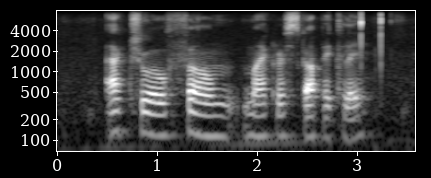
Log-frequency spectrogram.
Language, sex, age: English, male, 23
